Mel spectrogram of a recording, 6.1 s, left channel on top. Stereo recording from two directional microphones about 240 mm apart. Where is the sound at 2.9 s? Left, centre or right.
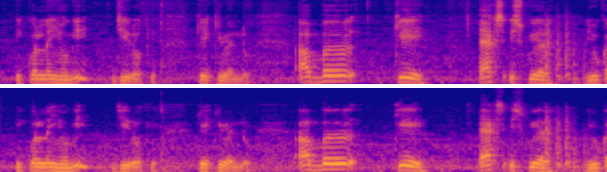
Left.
